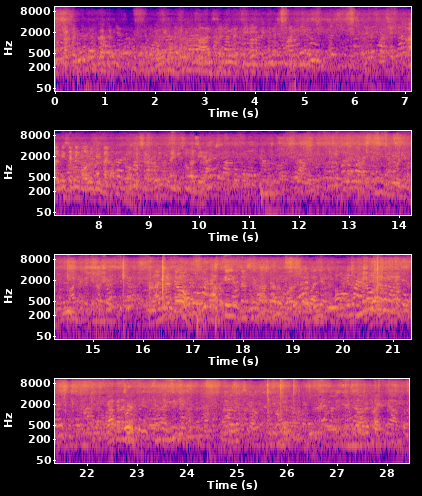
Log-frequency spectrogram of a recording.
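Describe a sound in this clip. Several men talk over one another with agitation, close by.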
